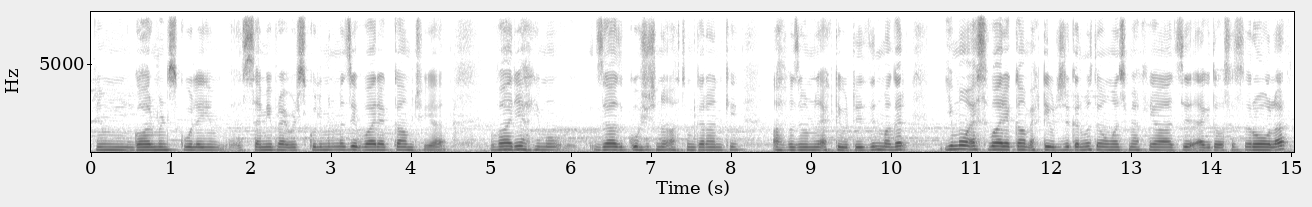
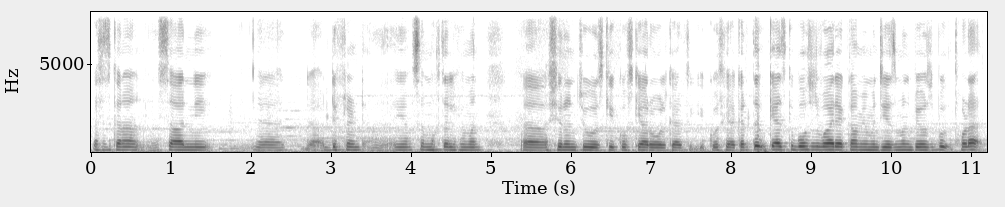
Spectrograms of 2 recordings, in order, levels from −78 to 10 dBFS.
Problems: background sounds at intervals, background conversations at intervals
